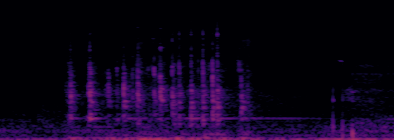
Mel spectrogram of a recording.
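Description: Rapid keystrokes on a computer keyboard, a dense burst of clicky taps that slows and thins out toward the end, with no voices.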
